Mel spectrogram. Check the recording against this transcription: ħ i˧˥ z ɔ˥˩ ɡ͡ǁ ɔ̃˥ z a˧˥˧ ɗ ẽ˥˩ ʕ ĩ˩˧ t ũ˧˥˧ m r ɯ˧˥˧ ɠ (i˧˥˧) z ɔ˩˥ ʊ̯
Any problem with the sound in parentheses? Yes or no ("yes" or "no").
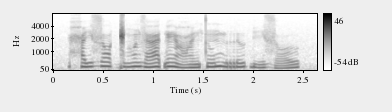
yes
